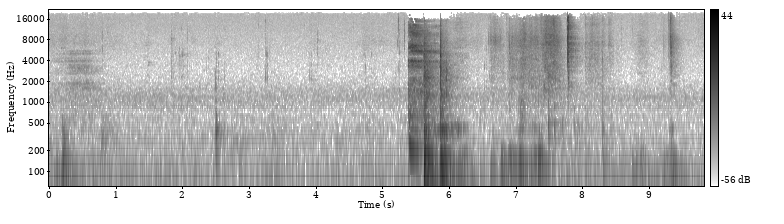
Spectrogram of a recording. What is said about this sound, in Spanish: Voy a tomar agua.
